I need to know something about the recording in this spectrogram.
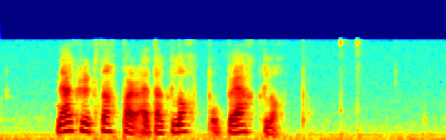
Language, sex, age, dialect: Faroese, female, 36-60, Suðuroy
